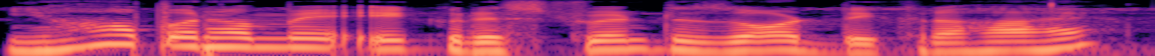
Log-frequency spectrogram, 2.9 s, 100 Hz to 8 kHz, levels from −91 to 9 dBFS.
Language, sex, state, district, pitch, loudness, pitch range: Hindi, male, Jharkhand, Ranchi, 165 Hz, -14 LUFS, 155-200 Hz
